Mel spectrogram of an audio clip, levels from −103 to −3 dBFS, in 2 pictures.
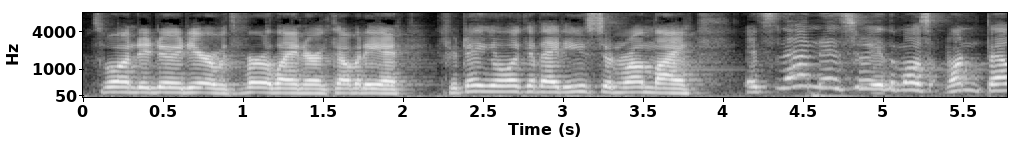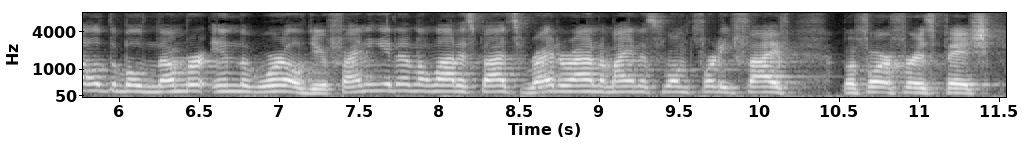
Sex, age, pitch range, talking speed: male, 20-39, 140-170 Hz, 245 wpm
